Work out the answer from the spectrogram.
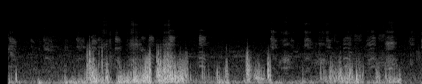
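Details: Purebred Tula, Embden and Kholmogory domestic geese hatched in 2018, kept on a breeding farm for tribal birds, recorded 12 September 2018; dense overlapping nasal honks and cackles build to a loud burst midway, then continue in shorter bouts.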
